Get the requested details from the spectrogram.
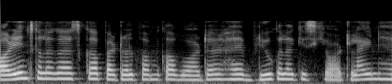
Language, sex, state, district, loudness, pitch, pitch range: Hindi, female, Chandigarh, Chandigarh, -16 LUFS, 235 Hz, 225-250 Hz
